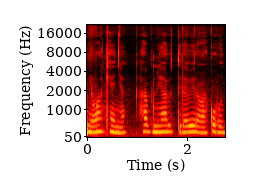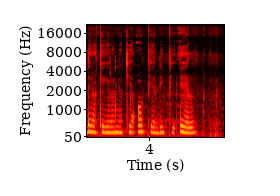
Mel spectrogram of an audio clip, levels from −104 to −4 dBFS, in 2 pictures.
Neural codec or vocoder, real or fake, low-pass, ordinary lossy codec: none; real; none; none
